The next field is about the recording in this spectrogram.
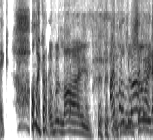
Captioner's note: laughs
